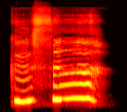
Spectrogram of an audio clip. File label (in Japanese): 女の子台詞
